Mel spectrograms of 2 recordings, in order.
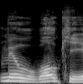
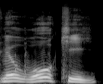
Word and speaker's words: Milwaukee: It's not Milwaukee, it's Milwaukee. He goes, if they're your sponsor, say it properly, mate.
